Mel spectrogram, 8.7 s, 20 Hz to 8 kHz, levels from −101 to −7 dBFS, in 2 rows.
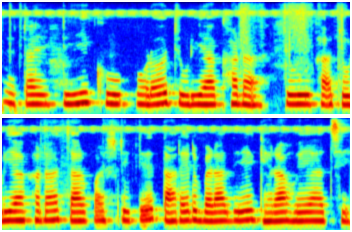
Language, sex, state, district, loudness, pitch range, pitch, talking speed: Bengali, female, West Bengal, Paschim Medinipur, -15 LUFS, 190-205 Hz, 200 Hz, 105 wpm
